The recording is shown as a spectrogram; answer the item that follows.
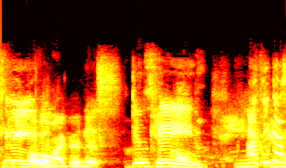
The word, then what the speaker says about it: Duquesne: It's actually Duquesne is how you pronounce it. Oh, my goodness. Duquesne.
